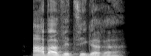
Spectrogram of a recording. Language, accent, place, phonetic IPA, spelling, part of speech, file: German, Germany, Berlin, [ˈaːbɐˌvɪt͡sɪɡəʁə], aberwitzigere, adjective, De-aberwitzigere.ogg
- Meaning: inflection of aberwitzig: 1. strong/mixed nominative/accusative feminine singular comparative degree 2. strong nominative/accusative plural comparative degree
